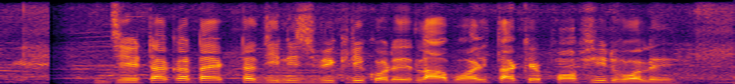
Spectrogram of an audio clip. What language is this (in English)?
Bangla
